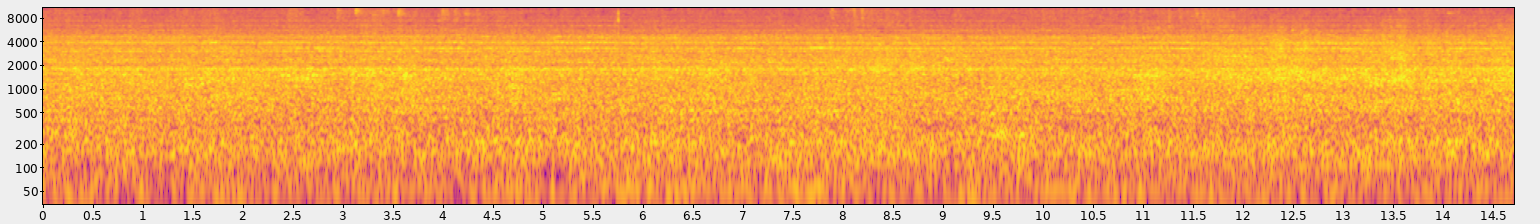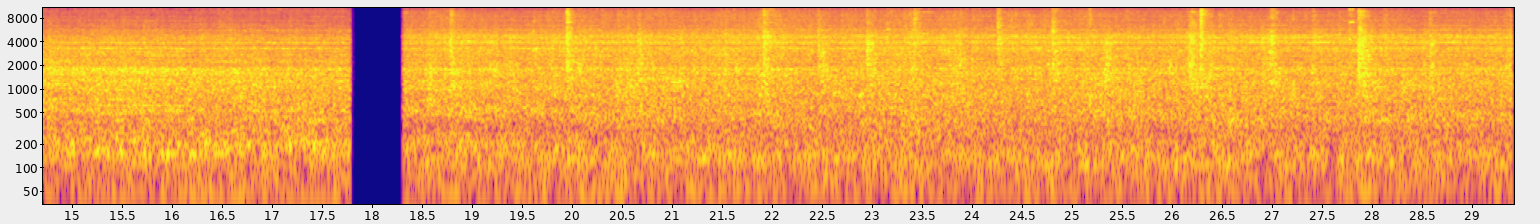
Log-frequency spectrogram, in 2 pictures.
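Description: BNSF freight train rolling past with a steady rumble of diesel locomotives and cars. After a brief dropout about two-thirds through, tank cars roll by close, their wheels clicking every second or two.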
